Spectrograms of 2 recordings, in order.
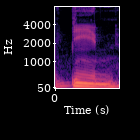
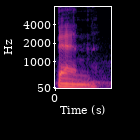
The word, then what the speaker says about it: Ben: God, I hate it when these bombers say Bean instead of Ben. It's big Ben, not Big Bean.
